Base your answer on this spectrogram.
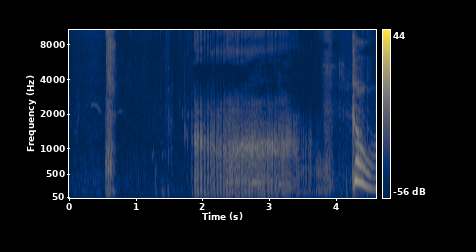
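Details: Shih Tzu female, upset at being held on her back, gives a sustained rough growl of about two seconds between short bursts of human speech and handling noise in a small room.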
